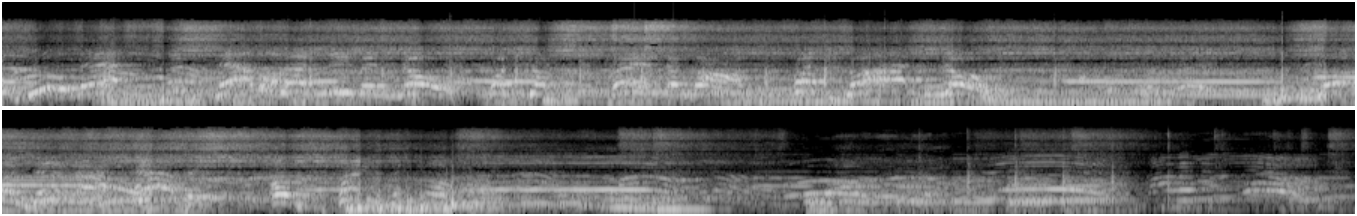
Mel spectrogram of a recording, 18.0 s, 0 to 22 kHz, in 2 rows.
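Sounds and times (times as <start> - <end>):
audience shouting hallelujah and cheering: 0.0 - 18.0
scattered clapping: 1.2 - 9.2, 15.0 - 18.0.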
